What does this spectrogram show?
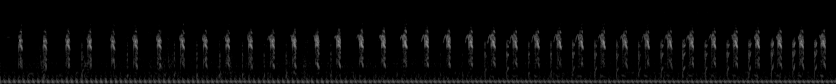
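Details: At a nest near Charlo, Montana, on a July 2018 morning, a nest cam picks up an osprey giving a long, very regular series of shrill chirps, nearly five per second, over a constant low hum.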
